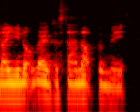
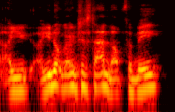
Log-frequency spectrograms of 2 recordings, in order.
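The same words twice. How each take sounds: First: Said in the usual way. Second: Imitating a judge's sharp, higher-pitched question; mock-angry judge rising in pitch; angry frustrated judge. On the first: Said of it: "the judge looking at me angrily and saying". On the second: Judge rebuking the seated man, a mild mock anger. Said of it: "quite angrily, like, frustrated".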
